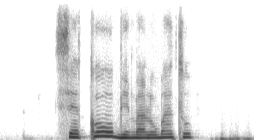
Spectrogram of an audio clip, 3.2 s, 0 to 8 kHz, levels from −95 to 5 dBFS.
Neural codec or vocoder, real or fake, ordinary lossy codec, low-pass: codec, 16 kHz, 2 kbps, FunCodec, trained on Chinese and English, 25 frames a second; fake; Opus, 32 kbps; 7.2 kHz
